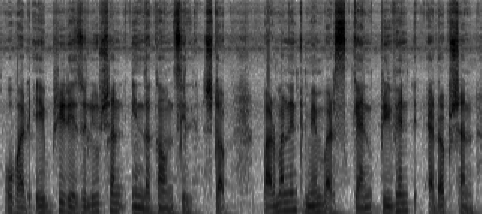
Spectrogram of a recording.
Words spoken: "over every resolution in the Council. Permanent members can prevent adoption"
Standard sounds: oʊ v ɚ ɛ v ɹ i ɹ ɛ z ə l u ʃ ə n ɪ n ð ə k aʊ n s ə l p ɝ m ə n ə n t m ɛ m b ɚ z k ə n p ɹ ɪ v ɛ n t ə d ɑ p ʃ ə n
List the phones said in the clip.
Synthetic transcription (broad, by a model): oʊ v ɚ ɛ b ɹ i ɹ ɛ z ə l u ʃ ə n ɪ n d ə k aʊ n s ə l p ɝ m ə n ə n t m ɛ m b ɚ s k ə n p ɹ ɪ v ɛ n t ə d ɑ p ʃ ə n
